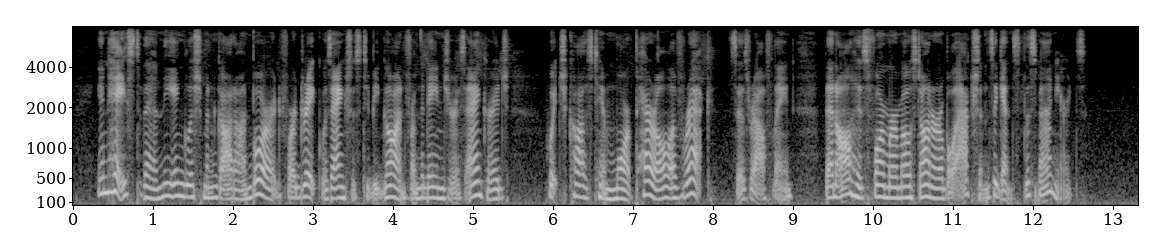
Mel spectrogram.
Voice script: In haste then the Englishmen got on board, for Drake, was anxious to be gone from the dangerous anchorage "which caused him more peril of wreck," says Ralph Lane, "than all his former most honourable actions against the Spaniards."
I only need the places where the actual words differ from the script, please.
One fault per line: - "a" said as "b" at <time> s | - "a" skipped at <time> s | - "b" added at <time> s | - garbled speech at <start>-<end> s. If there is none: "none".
none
